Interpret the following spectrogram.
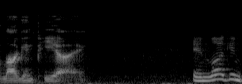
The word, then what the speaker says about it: PI: oh that that's why we'd spell it out or we pronounce both letters we call it P I so think of it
